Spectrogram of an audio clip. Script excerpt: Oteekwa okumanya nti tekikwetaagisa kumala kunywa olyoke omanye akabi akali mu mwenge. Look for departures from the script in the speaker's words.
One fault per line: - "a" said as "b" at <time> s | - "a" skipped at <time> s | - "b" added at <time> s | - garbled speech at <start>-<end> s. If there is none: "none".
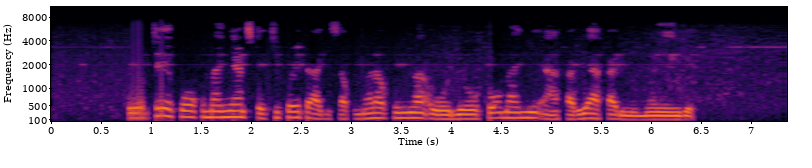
none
